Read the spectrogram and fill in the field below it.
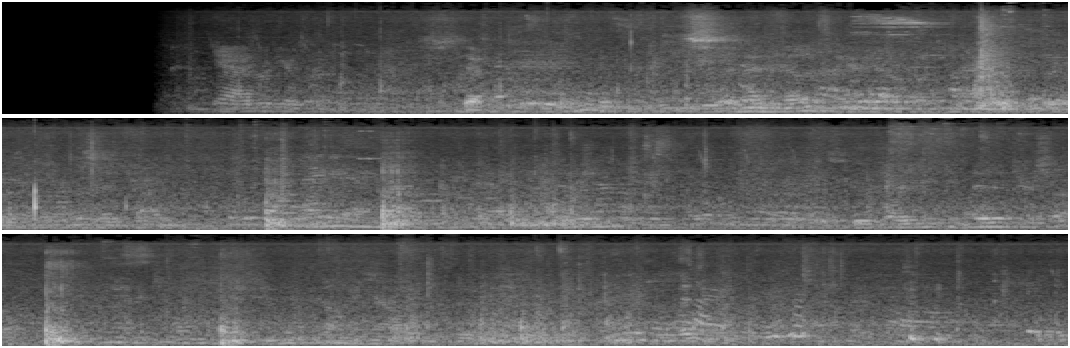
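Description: Children chatter quietly in the background of an echoing hall.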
